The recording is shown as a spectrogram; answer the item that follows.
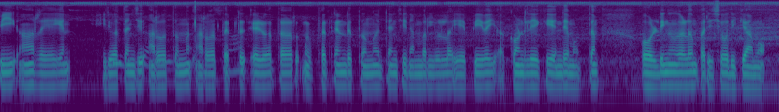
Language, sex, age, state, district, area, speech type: Malayalam, male, 18-30, Kerala, Thiruvananthapuram, rural, read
